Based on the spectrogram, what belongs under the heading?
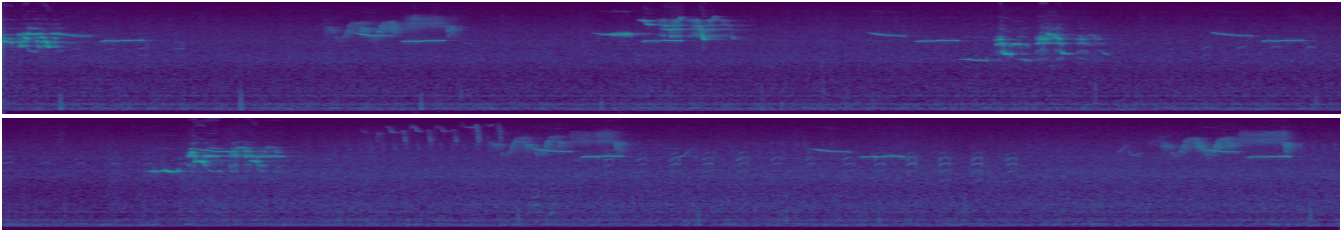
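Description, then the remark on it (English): Birdsong captured with a parabolic microphone: repeated bright, high chirping and whistled phrases in short bursts every few seconds, standing out clearly over a low, steady background hum, with no voices. “this idea of the parabola isolating birds”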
